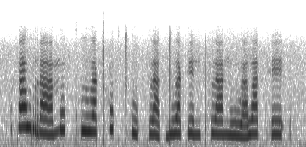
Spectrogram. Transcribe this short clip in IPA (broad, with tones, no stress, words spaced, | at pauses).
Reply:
pa˥˩wraː˩˦mo˦˥k̚ pʰlu˧a̯kʰo˥˩k̚tʰu˨˩ʔkla˨˩t̚ du˧a̯ke˧n pʰla˧nwu˩˦a̯ wa˥˩t̚he˥˩ʔ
